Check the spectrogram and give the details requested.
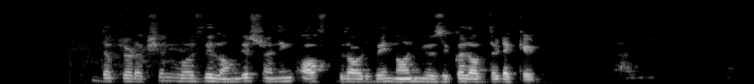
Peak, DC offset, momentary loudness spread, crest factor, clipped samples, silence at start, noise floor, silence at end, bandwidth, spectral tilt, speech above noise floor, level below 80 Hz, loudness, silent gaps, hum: -4 dBFS; under 0.1%; 9 LU; 20 dB; under 0.1%; 0.95 s; -77 dBFS; 2.2 s; 11.5 kHz; -6.5 dB/octave; 56 dB; -62 dBFS; -21 LUFS; none; none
